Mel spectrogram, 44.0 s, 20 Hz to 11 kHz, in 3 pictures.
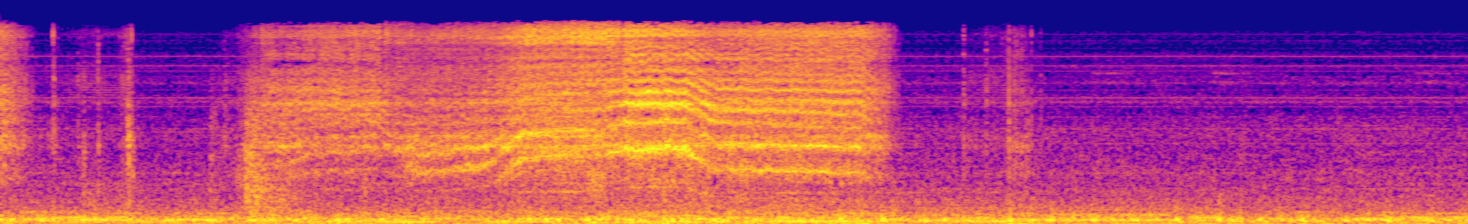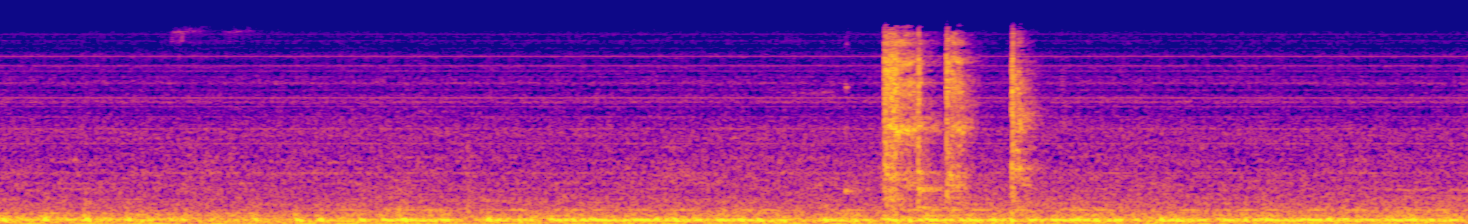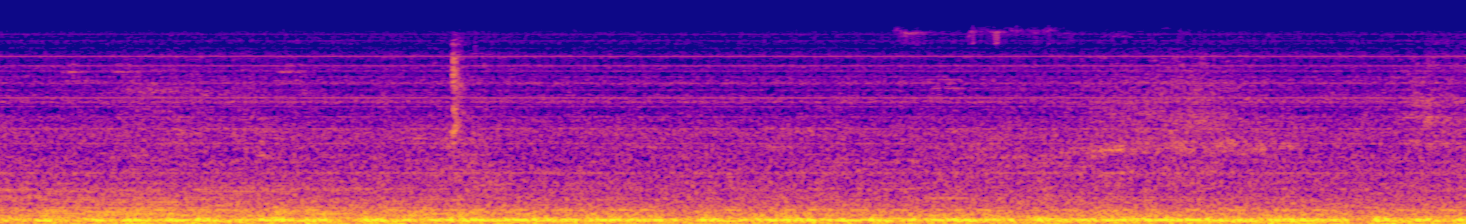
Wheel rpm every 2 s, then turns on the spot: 10, 50, 100, 130, 50, 0, 0, 0, 0, 0, 0, 0, 0, 0, 0, 0, 0, 0, 0, 0, 0, 0.
0-2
